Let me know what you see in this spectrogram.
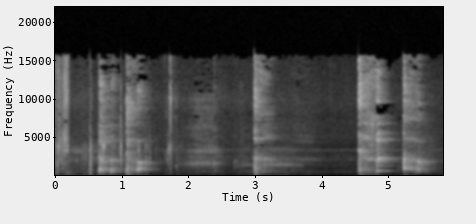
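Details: Cough from a sick young boy who is unwell and not in good form, just after eating a compote; cough.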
